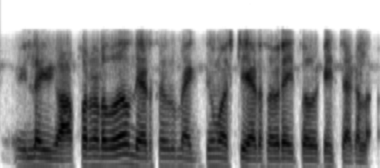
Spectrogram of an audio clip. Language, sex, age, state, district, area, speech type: Kannada, male, 45-60, Karnataka, Bidar, rural, conversation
